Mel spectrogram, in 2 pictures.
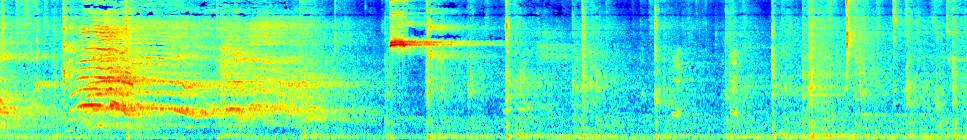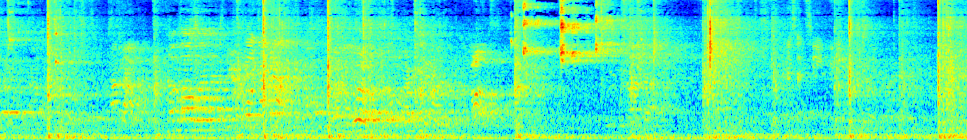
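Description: A basketball bounces and thuds on a wooden floor in a large echoing hall.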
